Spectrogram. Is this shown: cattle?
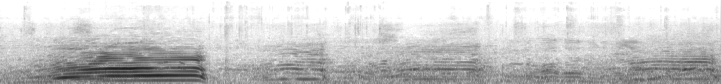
yes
